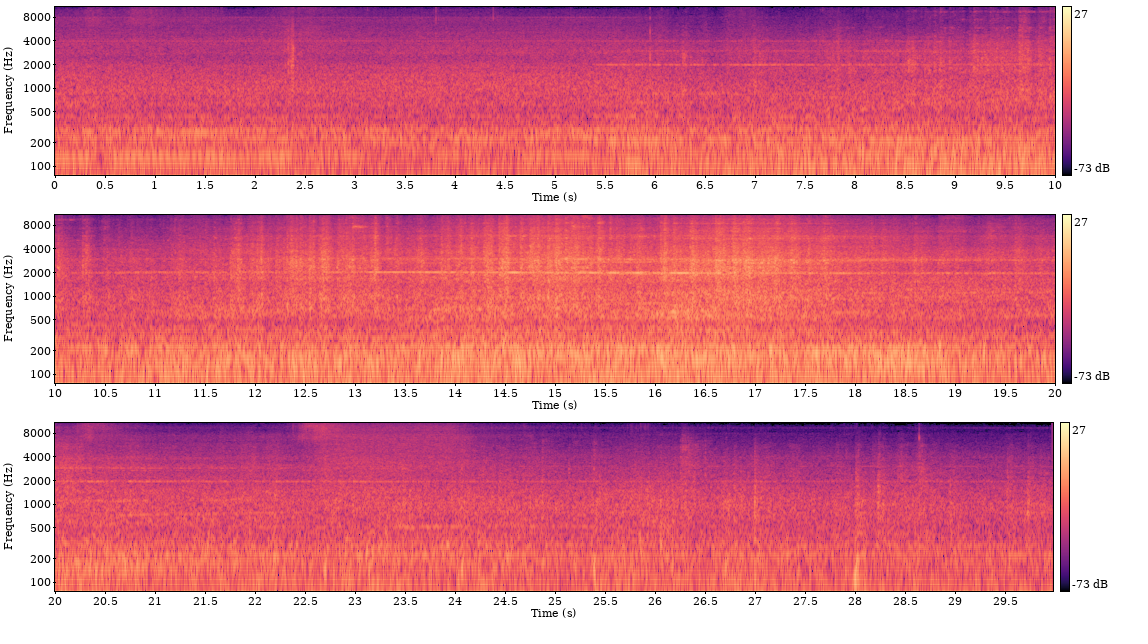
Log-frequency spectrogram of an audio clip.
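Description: ÖBB S-Bahn electric multiple unit departing and running past, a rumble of wheels on the rails with a thin steady high-pitched whine. It grows loudest around the middle and fades in the second half.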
